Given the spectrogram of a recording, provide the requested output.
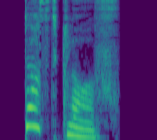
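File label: "dustcloth", British English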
